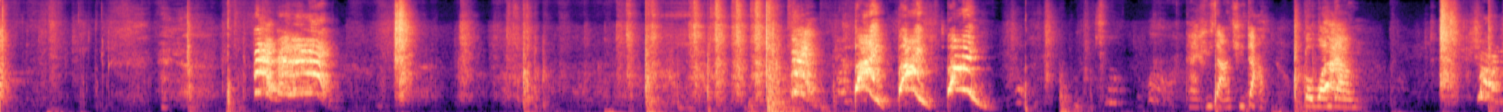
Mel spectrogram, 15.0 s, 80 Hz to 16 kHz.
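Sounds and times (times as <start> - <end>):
child shrieking: 2.5 - 3.4.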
